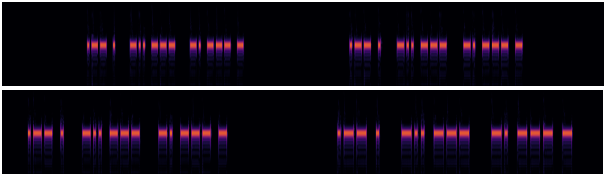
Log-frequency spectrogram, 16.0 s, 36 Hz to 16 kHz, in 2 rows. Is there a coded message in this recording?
Yes: Morse code from 1.1 to 15.6 s, heard as a keyed tone, about 36 wpm, 700 Hz. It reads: WE DO NOT WE DO NOT WE DO NOT WE DO NOT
